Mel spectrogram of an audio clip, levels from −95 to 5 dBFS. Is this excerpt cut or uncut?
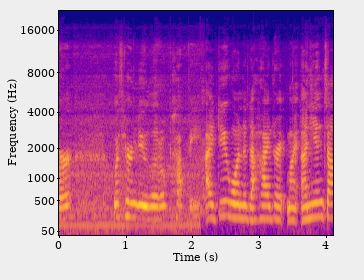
cut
